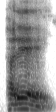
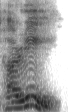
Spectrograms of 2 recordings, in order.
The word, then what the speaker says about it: Hare: Krishna. Hare. It's Hari.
